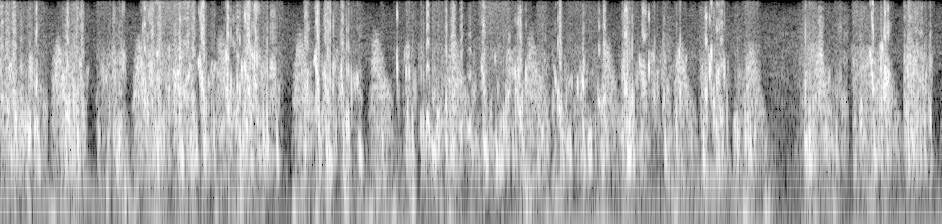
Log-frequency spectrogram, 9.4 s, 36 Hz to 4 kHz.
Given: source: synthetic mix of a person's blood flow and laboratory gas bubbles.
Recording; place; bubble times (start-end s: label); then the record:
Doppler ultrasound of blood flow; subclavian vein
0.00-0.48 s: bubbles
0.57-0.89 s: bubbles
0.95-1.27 s: bubbles
1.38-2.17 s: bubbles
2.21-2.82 s: bubbles
3.01-3.64 s: bubbles
3.79-3.86 s: bubbles
3.93-5.31 s: bubbles
5.35-6.12 s: bubbles
6.17-7.60 s: bubbles
8.01-8.95 s: bubbles
9.04-9.35 s: bubbles
From the record:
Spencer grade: 4 (maximum detectable bubble signal sounding continuously throughout systole and diastole of every cardiac period, and overriding the amplitude of the normal cardiac signals); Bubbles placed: anywhere in the cardiac cycle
